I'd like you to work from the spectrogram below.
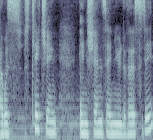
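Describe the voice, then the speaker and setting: Speaking with an Australian accent, a woman keeps to a moderate speed. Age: 80s+. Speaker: physio assistant. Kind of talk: interview answer.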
